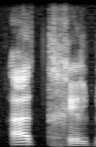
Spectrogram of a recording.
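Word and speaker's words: أَدْخِلْ: Udkhul adkhil, perdón, no udkhul, perdón. Aquí el verbo imperativo es adkhil, no udkhul, porque tiene hamza, entonces adkhil, un verbo de 4 letras, adkhil, adkhil, agrega.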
